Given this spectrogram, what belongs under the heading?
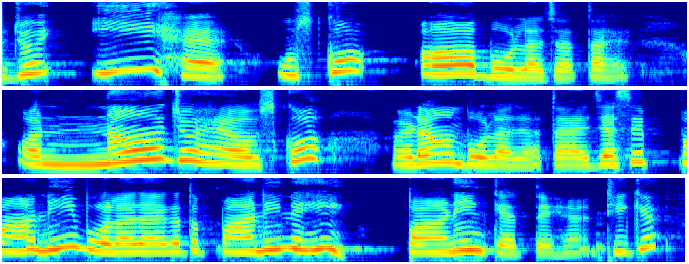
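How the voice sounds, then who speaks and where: A woman's voice: high voice, no room sound, studio quality. A woman teacher giving a classroom lecture, explaining points step by step and often checking with her students. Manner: explanatory, repeats key points with "ठीक है?".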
